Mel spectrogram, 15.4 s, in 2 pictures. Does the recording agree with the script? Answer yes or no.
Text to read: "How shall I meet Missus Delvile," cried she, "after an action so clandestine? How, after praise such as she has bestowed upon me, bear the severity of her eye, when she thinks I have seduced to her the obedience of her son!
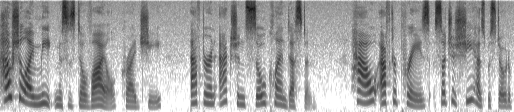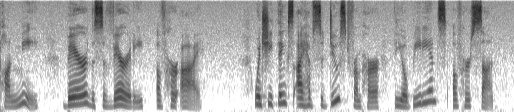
no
